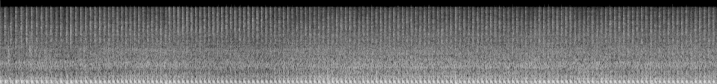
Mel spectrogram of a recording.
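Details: Old rusty Tecumseh 10 hp HM100 single-cylinder engine after fitting a genuine Tecumseh carburetor and correcting governor linkage: strong, even firing at steady speed, no misses or surging; now runs great, normal running.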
